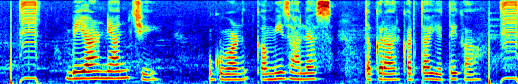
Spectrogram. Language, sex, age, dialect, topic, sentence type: Marathi, female, 18-24, Standard Marathi, agriculture, question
